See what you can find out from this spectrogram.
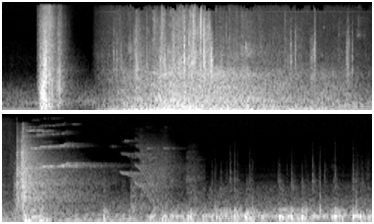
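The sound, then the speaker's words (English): A door clunks and swings open with a loud rushing scrape, followed by a sharp squeaky creak and then a steady low hum in the room. “That, you know, you didn't lock the door.”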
